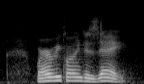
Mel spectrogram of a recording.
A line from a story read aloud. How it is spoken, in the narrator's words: Gavin cried out over the sound of the wind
